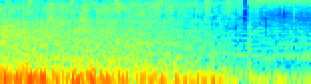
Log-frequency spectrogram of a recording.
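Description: A loud, deep boom with rumbling low end that rolls on and then cuts off abruptly, a single explosion with no voices present.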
